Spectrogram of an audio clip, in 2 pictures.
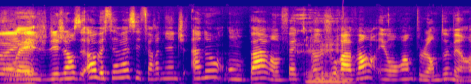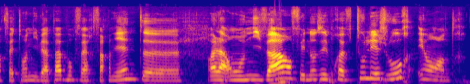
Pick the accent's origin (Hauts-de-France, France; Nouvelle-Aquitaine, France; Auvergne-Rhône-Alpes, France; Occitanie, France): Nouvelle-Aquitaine, France; Vielle-Saint-Girons; moi en plus, je suis originaire du Vielle-Saint-Girons, donc je connais beaucoup de monde.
